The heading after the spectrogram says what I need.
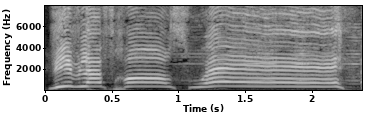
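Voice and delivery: slow stretched patriotic shout; excited cheer. Real, not acted. Celebrating the fourth goal. (acclamation traînée et enthousiaste)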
